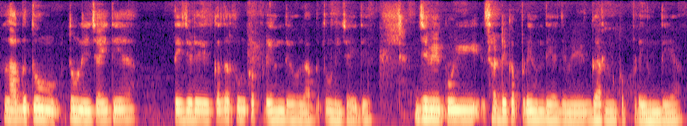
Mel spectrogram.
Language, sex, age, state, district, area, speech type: Punjabi, female, 30-45, Punjab, Muktsar, urban, spontaneous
